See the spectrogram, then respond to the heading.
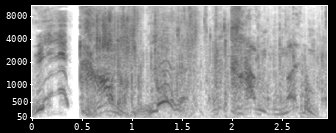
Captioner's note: chomping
